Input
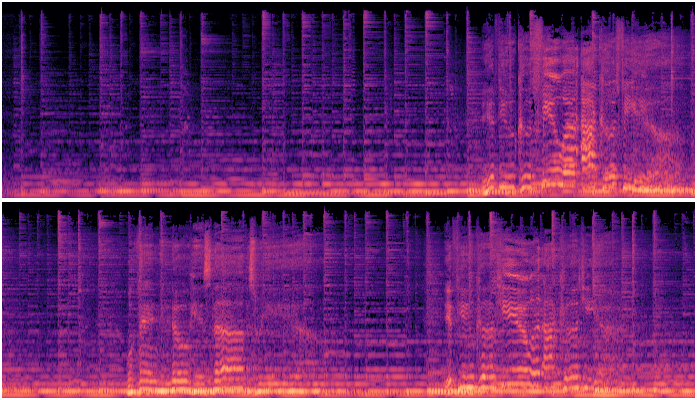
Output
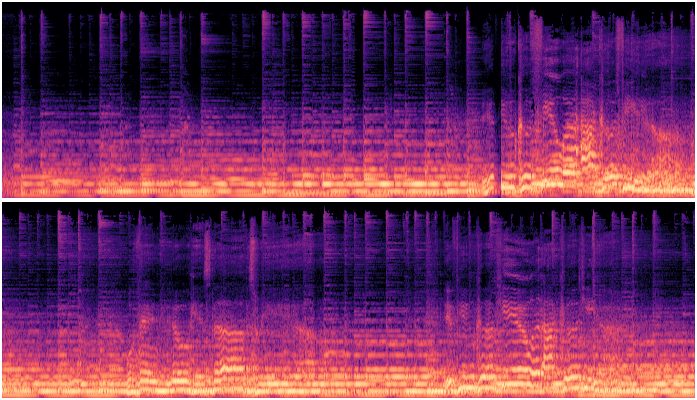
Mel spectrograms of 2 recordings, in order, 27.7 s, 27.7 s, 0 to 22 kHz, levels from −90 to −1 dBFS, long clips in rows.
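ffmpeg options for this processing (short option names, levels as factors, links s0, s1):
-filter_complex "[0:a]asplit=2[s0][s1];[s1]afade=t=in:st=21.36:d=0.01,afade=t=out:st=22.11:d=0.01,aecho=0:1:570|1140|1710:0.749894|0.149979|0.0299958[s2];[s0][s2]amix=inputs=2:normalize=0,asplit=2[s3][s4];[s3]atrim=end=9.99,asetpts=PTS-STARTPTS,afade=t=out:st=9.16:d=0.83[s5];[s4]atrim=start=9.99,asetpts=PTS-STARTPTS,afade=t=in:d=0.004:c=hsin[s6];[s5][s6]concat=n=2:v=0:a=1,firequalizer=gain_entry='entry(100,0);entry(310,14);entry(3700,-25);entry(9300,-15);entry(16000,-10)':delay=0.05:min_phase=1,alimiter=level_in=4.22:limit=0.891:release=50:level=0:latency=1,volume=0.891"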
